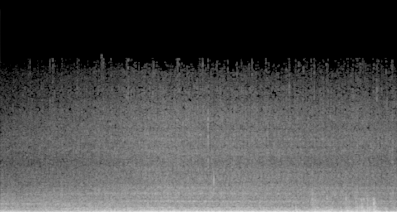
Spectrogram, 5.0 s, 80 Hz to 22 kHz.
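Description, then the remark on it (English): The V8 engine of a 1967 Corvette L88 sports car runs steadily at a low, throaty idle, its deep rumble loud and holding even throughout, with no voices. “Is it a Corvette? 67, L88. Listen to her sing.”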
